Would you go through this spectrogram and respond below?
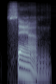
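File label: "san", American English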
